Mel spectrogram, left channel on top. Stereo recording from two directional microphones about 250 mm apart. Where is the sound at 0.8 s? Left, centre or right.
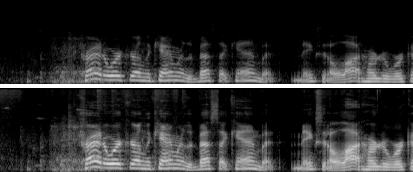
Centre.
